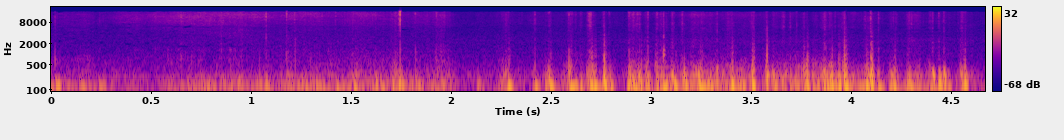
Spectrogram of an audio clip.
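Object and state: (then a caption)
Cork coaster scratched. Long nails scratch the textured face and edge of a thin, solid, palm-sized round cork coaster close to the mic. The sound is a dense, low, rumbling scrape with scattered short bright clicks, building louder and busier in the second half.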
